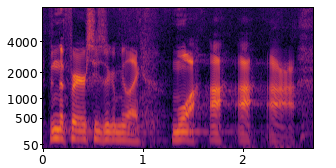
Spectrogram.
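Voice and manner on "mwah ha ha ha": a lightly hammed evil mwah-ha-ha; mock villain laugh. Pharisees gloating at the trapped teacher, mock evil laugh.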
